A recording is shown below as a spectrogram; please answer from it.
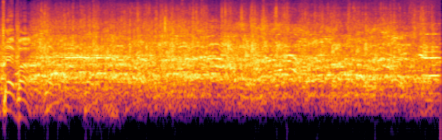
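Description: A poetry gathering's audience breaks into loud, sustained applause and crowd noise at a shayari recital, dense and continuous throughout, with voices mixed into the clapping.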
